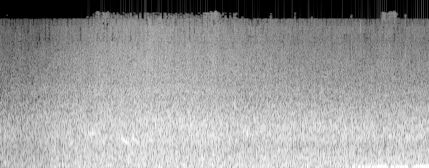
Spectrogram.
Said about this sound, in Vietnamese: Cảnh tượng thật đẹp với tiếng sóng biển vỗ dập dìu không ngừng.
